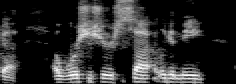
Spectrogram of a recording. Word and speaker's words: Worcestershire: And I guess it's like a Worcestershire sauce. Look at me pronounce it correctly.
